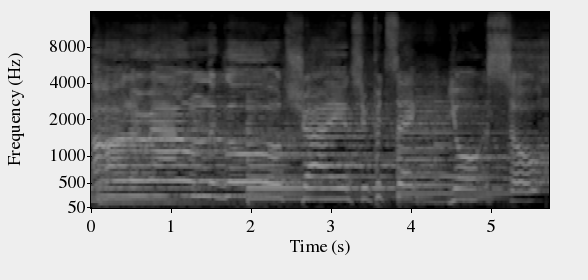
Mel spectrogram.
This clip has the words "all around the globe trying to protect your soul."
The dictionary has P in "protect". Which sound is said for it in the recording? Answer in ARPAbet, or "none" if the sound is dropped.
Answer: P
